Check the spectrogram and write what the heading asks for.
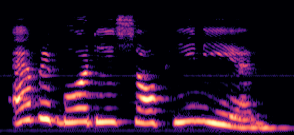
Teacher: cái phụ âm s đã được nối với âm nguyên âm o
